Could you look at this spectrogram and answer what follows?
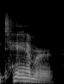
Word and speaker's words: Tamer: It's actually Tamer, like a hammer but with a T, but phonetically it looks like Tamer.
